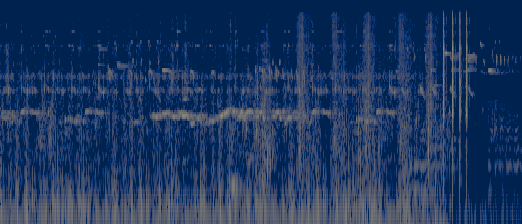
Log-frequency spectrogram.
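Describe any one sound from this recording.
A fishing reel clicks steadily as line is wound in.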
